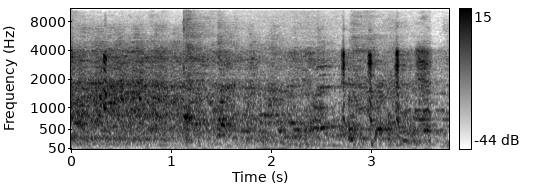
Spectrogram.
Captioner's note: laughter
